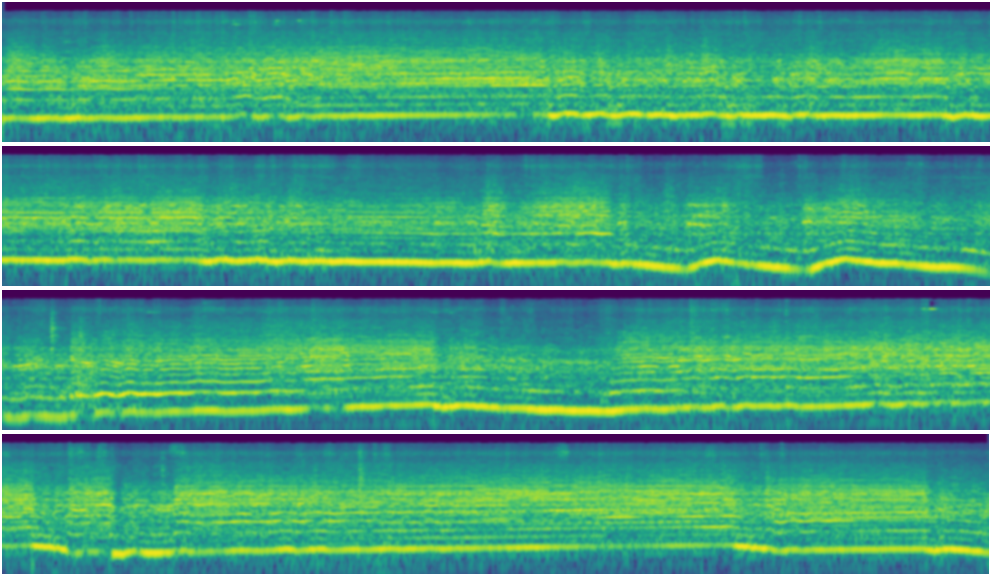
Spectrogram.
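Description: Rally car engine held at high revs at full throttle, heard from inside the cockpit. Its pitch dips and climbs back several times as the driver lifts off, most deeply about halfway through.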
